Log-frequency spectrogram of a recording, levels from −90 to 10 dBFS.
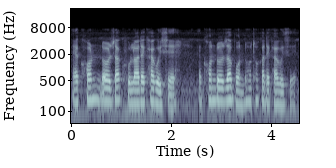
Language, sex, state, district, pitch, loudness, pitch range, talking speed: Assamese, male, Assam, Sonitpur, 155 Hz, -17 LUFS, 145-170 Hz, 145 wpm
